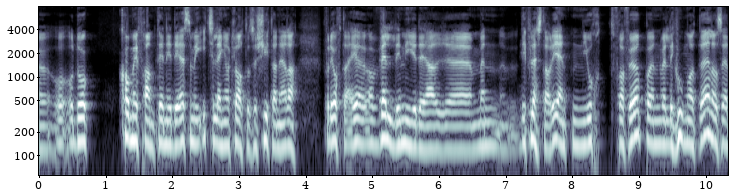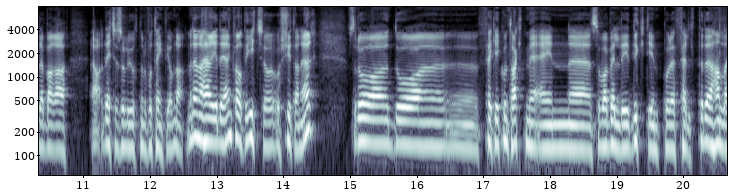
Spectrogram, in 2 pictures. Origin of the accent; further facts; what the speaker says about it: Karmøy, Rogaland, Norway; moved away as an adult; now in Trondheim, Norway; Jeg kommer nå fra Karmøy, det alltid kjekt å få med I begynnelsen, men har jo etter hvert levt, ja, hvor mange år ble det? Jeg var 13 I Trondheim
